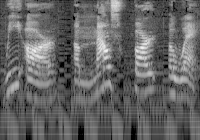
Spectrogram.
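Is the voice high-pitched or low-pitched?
high-pitched. It is said in a higher-pitched voice.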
